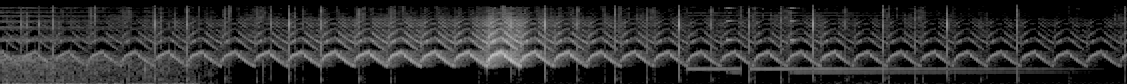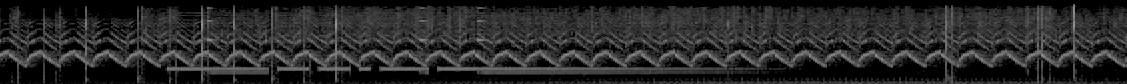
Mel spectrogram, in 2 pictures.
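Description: Footsteps tap quickly on pavement.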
